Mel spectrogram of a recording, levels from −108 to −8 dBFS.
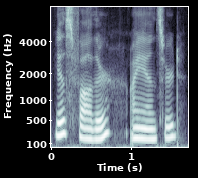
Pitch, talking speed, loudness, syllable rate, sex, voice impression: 195 Hz, 140 wpm, -15 LUFS, 5.2 syllables/s, female, feminine, adult-like, slightly soft, calm, sweet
